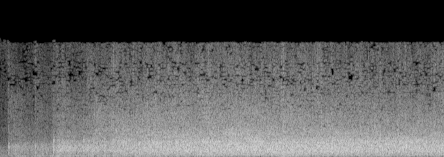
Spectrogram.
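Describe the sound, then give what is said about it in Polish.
An audience in a church bursts into applause for the Lord, the clapping swelling quickly after a brief quieter start into a dense, loud, steady roar of many hands that holds without a break. “Tak, brawa dla Pana.”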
